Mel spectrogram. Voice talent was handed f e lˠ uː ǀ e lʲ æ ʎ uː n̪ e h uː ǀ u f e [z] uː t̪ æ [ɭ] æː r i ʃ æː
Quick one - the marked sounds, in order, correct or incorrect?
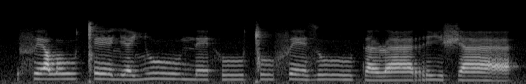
correct, correct

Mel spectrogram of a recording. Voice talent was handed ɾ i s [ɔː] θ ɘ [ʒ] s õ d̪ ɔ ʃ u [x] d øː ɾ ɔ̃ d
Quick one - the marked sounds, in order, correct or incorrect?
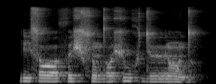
correct, correct, correct

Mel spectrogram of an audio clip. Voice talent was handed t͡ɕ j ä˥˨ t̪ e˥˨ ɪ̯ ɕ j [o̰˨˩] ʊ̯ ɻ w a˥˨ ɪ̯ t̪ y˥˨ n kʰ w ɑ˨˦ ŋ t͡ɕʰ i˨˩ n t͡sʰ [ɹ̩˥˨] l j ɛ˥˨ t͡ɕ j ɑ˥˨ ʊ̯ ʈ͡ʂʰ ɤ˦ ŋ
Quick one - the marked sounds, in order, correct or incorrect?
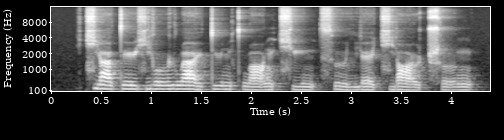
incorrect, correct

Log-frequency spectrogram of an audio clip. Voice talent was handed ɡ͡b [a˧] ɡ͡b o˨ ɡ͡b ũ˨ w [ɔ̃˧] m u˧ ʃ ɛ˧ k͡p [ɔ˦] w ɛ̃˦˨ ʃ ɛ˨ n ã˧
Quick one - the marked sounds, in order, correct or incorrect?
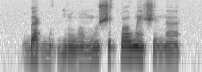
correct, incorrect, correct

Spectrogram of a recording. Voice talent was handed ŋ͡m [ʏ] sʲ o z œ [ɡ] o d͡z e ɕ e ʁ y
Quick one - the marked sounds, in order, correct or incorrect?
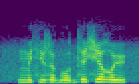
correct, correct

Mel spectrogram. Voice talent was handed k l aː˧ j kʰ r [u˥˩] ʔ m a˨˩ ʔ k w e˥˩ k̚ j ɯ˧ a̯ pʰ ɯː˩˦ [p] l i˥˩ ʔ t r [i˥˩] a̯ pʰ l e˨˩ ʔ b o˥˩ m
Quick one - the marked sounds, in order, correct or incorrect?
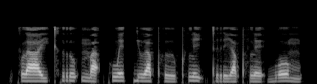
incorrect, incorrect, incorrect

